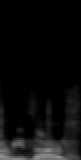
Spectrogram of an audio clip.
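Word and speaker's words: results: উচ্চারণটা হচ্ছে গিয়ে রি, লিখবেন রে, উচ্চারণ হবে রি, রেজাল্টস, রেজাল্ট পাবো, রেজাল্ট পাবো স্টেটমেন্টে।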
